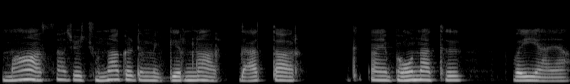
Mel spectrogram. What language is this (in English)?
Sindhi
